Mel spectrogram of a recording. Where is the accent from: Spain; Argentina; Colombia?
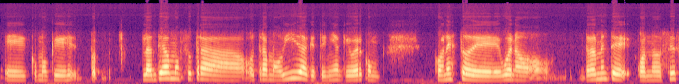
Argentina; Carapachay, Buenos Aires Province; de Carapachay.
